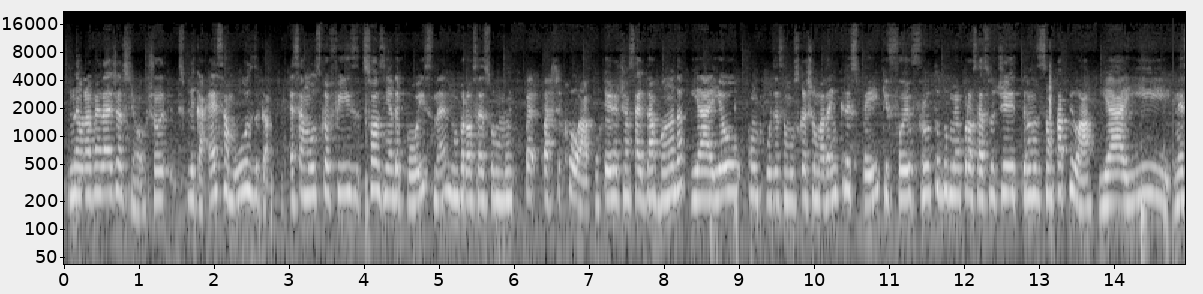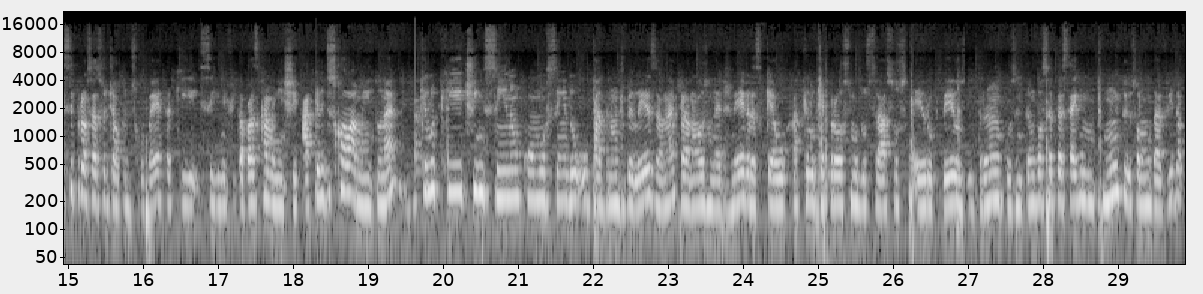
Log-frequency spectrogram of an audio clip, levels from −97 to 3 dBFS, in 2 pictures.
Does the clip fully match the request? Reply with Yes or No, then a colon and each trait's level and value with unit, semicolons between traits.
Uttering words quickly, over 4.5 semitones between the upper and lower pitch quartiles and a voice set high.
No: fast, 190 wpm; average, 3.6 semitones; high, 205 Hz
